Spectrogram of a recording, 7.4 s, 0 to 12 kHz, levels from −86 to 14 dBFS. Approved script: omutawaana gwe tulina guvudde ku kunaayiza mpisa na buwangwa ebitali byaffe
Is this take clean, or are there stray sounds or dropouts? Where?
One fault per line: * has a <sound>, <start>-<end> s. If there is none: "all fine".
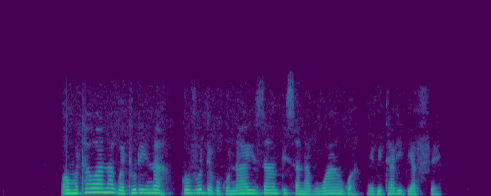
all fine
